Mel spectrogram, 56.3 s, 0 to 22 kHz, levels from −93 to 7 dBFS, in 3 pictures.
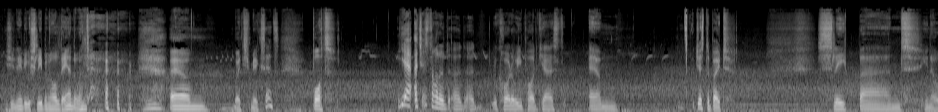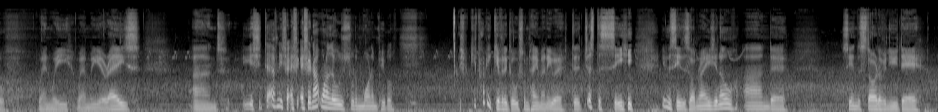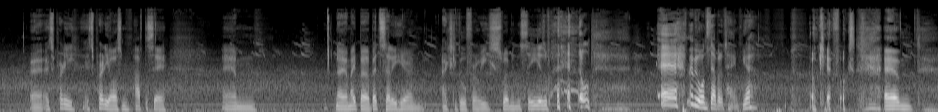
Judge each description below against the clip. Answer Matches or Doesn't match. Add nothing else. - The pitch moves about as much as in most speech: Matches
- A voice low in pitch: Matches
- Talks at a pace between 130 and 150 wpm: Matches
